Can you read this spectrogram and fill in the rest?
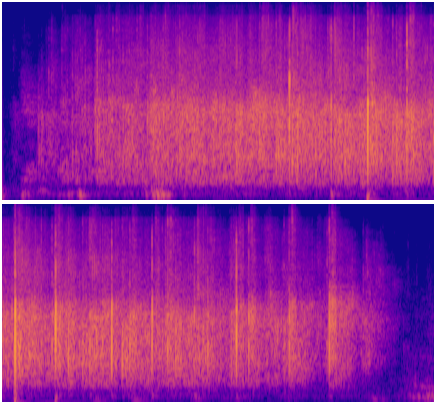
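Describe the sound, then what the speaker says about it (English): Symposium attendees break into applause that builds within a second and holds as a full, dense patter of many hands, with a few sharp louder claps, before it fades out near the end. "That's worth applause."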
